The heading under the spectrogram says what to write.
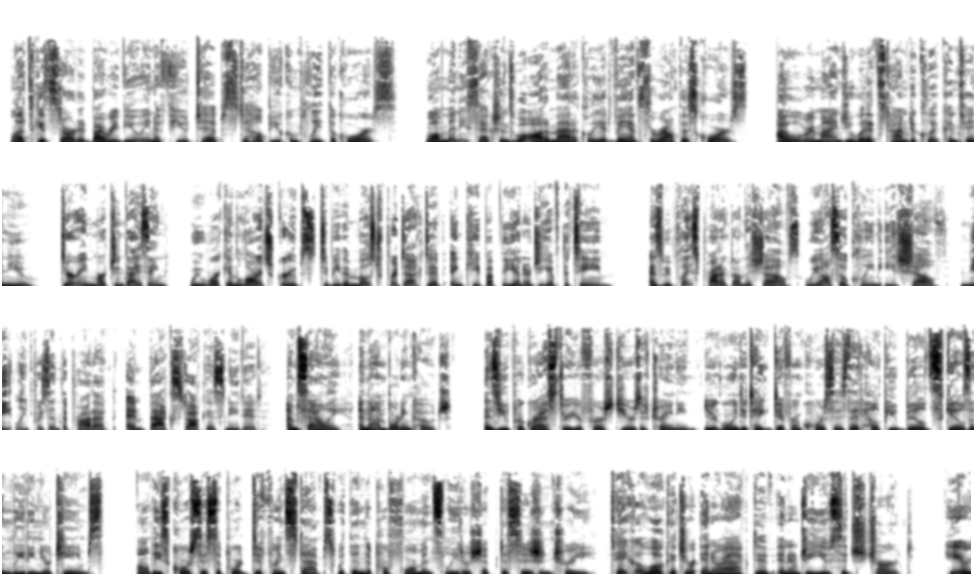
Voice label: eLearning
